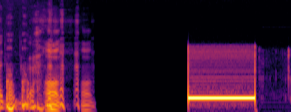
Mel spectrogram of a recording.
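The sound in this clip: A telephone line tone while a call is being placed: one steady, clean beep about a second long, sounding after a stretch of people talking and a short silence.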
